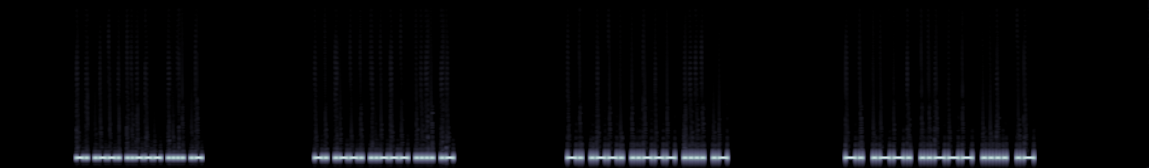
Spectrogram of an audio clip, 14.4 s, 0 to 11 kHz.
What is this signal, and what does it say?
Morse code, heard as a keyed tone, about 35 wpm, 700 Hz. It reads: NP2HA NP2HA NP2HA NP2HA
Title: Speed Racing - USA 2x2 Call Signs 28wpm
